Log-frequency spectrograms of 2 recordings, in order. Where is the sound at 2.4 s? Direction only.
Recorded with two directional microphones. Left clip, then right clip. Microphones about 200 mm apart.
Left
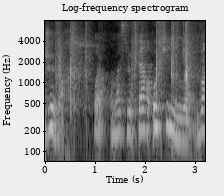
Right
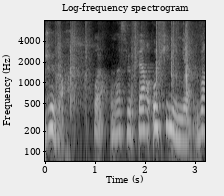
10° right (ahead or behind).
